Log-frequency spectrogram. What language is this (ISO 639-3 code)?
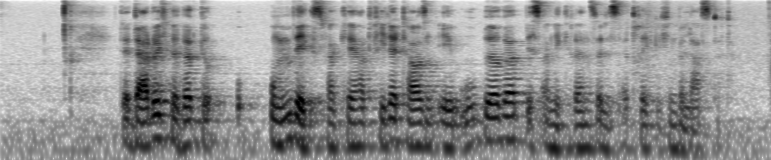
deu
